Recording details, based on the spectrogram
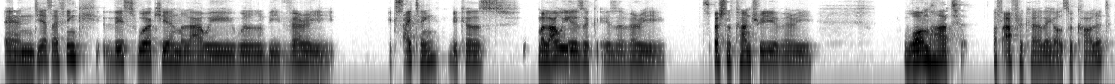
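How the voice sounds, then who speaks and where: A man raised in Germany, introducing himself as a podcast co-host in a measured, plain way. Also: medium pitch, fairly even intonation, a bit bright. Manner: measured, plain, slightly hesitant.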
